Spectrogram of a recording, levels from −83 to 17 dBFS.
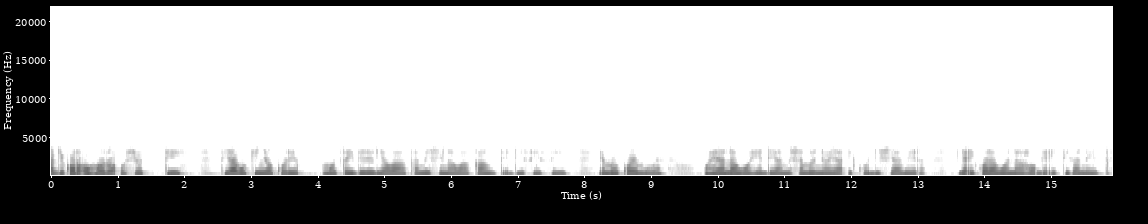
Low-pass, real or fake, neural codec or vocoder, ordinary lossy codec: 3.6 kHz; real; none; none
